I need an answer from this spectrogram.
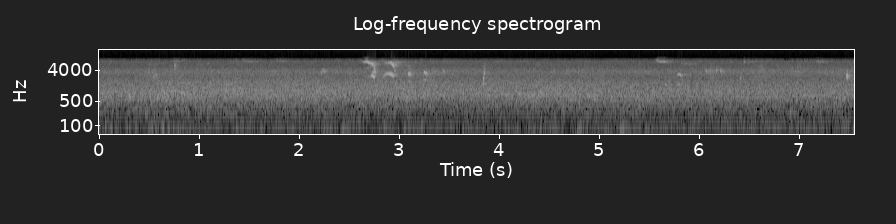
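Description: Steady hiss of outdoor background noise, with a few short, high bird chirps about three seconds in and one more near the end.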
